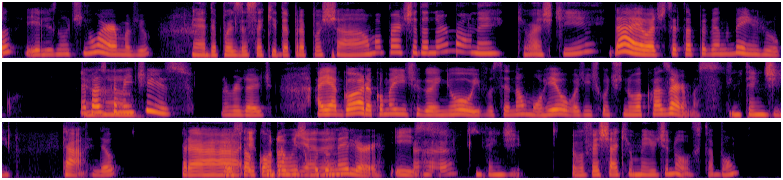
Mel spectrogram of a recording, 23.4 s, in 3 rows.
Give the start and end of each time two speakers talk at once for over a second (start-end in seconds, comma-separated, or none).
17.8-19.0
